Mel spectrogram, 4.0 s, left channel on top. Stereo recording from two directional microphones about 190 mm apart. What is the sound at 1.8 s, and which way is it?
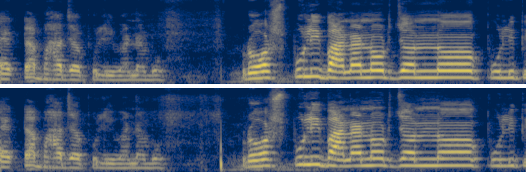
A woman's voice, 50° left (ahead or behind).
